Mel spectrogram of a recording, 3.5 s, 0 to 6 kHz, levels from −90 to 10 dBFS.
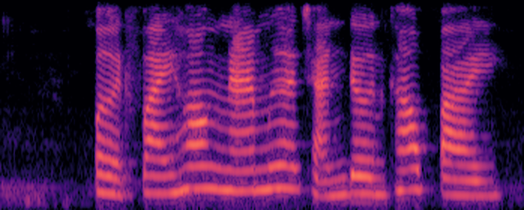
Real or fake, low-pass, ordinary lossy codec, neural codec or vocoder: real; 5.4 kHz; Opus, 24 kbps; none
